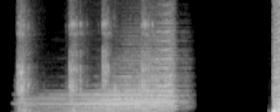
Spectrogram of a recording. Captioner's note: wheel clicks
